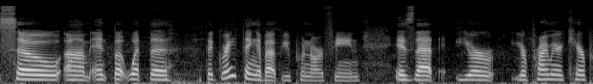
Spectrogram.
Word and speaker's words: buprenorphine: And one of them is a tax credit for providers of, how do you pronounce that? – Buprenorphine.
